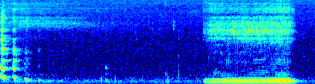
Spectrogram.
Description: This is Moose, our foster dude. He is quite content in a snuggle, snoring away.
